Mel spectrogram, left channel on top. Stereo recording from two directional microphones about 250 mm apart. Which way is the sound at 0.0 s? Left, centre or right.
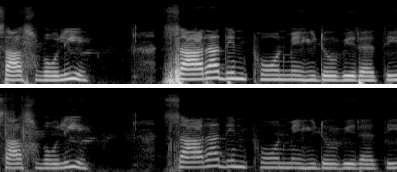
Left.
